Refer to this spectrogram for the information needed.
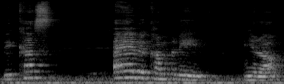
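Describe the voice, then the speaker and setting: Woman, Vietnamese accent, halting non-native English, interview answers, far from the mic, noisy background. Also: on the high side, animated. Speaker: job candidate being interviewed. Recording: roomy echo, distant mic, loud background noise.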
